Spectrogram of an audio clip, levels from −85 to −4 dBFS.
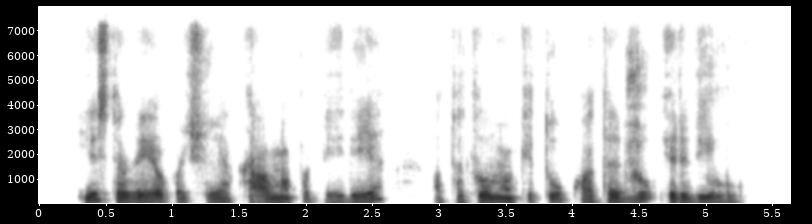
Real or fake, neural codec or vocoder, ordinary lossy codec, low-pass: fake; codec, 44.1 kHz, 3.4 kbps, Pupu-Codec; Opus, 64 kbps; 7.2 kHz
